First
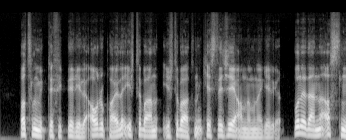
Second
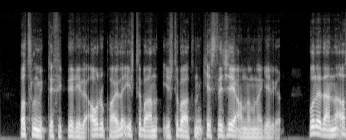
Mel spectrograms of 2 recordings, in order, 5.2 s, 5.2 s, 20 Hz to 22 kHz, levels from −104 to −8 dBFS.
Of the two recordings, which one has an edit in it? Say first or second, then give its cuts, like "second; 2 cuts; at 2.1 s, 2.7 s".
first; 1 cut; at 4.3 s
